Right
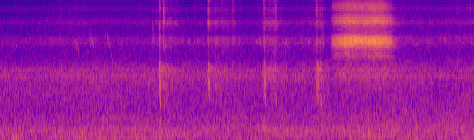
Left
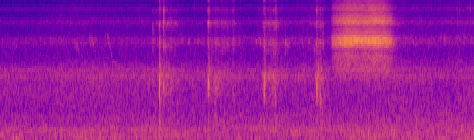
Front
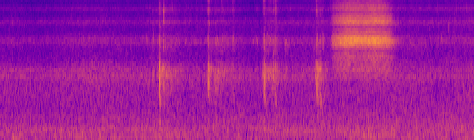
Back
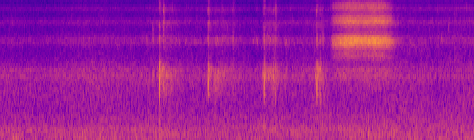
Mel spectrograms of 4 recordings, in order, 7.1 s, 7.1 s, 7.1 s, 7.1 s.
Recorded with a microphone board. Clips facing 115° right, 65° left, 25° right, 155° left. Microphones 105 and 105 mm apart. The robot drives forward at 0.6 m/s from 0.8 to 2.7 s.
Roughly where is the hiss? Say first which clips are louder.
Even, even; behind right.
